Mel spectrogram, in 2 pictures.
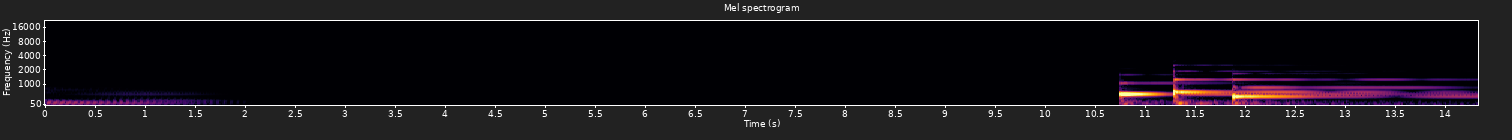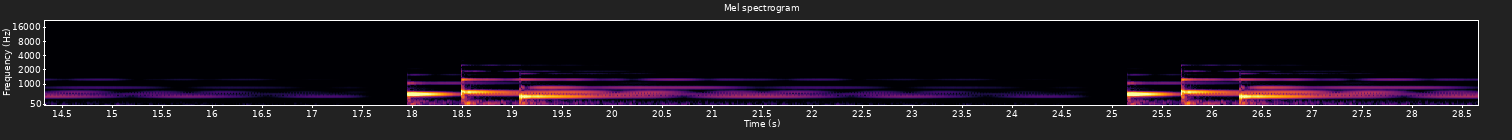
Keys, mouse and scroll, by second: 0.2 space, 0.4 click, 0.7 space, 2.0-3.7 drag, 3.8 space, 4.0 click, 5.1 click, 6.1 ctrl+z, 6.5-8.4 drag, 8.4 space, 8.6 click, 8.9 space, 9.9-14.4 drag, 14.4 space, 14.5 click, 14.9 space, 19.3 space, 19.4 ctrl+-, 22.1 click, 22.6-27.7 typing, 22.7 click, 28.0-28.6 drag.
